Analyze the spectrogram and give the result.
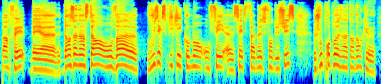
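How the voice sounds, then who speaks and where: Smooth high-voiced male studio host. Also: moderate pace, darkish tone, dry recording. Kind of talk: live TV hosting.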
